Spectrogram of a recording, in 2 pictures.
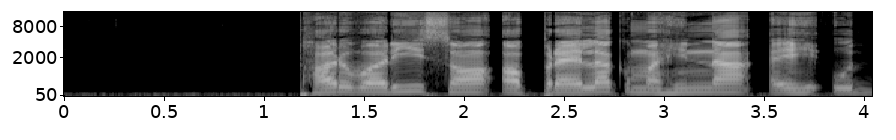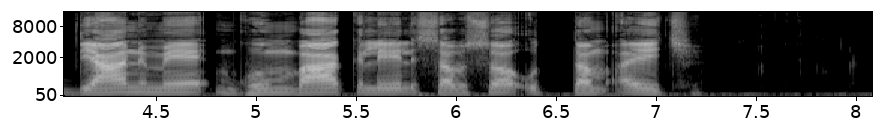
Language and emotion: Maithili, neutral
